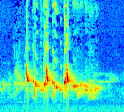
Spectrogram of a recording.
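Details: Untrained bulbul, known locally as Abtar, singing for the first time: one loud run of three rich, bubbling whistled notes that slide down into a trailing warble.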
